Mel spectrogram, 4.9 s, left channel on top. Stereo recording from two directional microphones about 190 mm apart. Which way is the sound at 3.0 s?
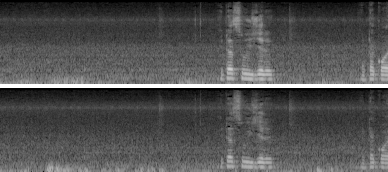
15° left (ahead or behind).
